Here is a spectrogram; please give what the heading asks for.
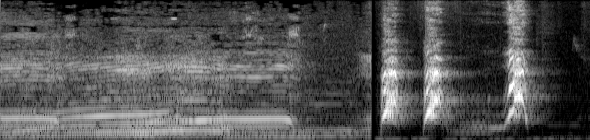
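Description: A cow lets out one long, low, drawn-out moo lasting nearly three seconds, then three short, sharp barks follow.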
